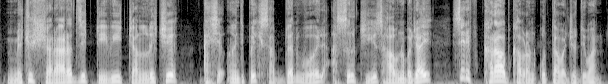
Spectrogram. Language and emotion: Kashmiri, angry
